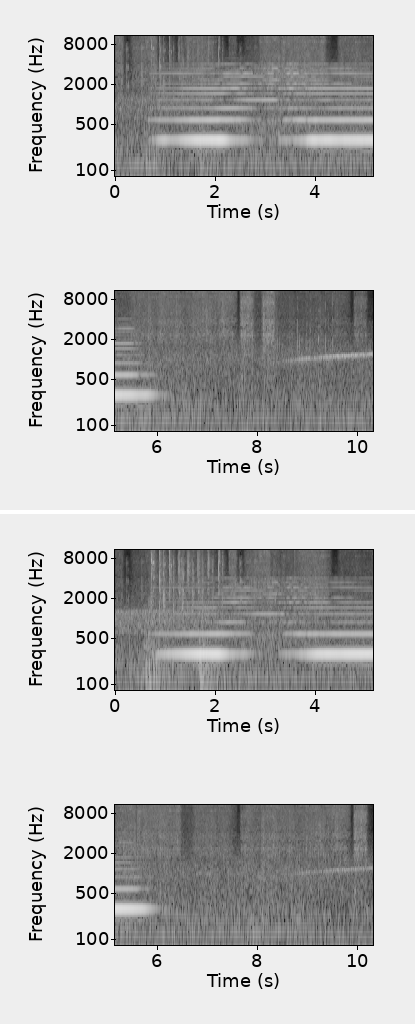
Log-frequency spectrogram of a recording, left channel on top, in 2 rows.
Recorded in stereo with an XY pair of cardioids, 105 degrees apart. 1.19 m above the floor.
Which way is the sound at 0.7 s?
55° left.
